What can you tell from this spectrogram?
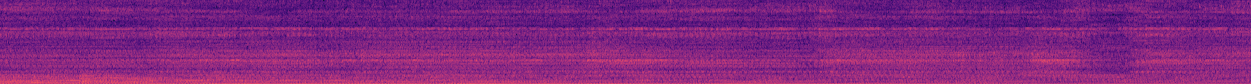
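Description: Bench grinder made from a restored electric water pump motor, its stone wheel grinding a metal bar: a steady grinding hiss over the motor's low hum.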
